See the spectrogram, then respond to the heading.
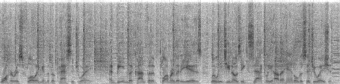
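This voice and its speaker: Male storyteller, very low voice, lively dramatic inflection, scripted narration, music underneath. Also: fast talker. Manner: theatrical, storytelling.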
